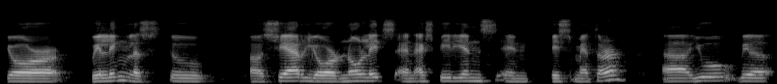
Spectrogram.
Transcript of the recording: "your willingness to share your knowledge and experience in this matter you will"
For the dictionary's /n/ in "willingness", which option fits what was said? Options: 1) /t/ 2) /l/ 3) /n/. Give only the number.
2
